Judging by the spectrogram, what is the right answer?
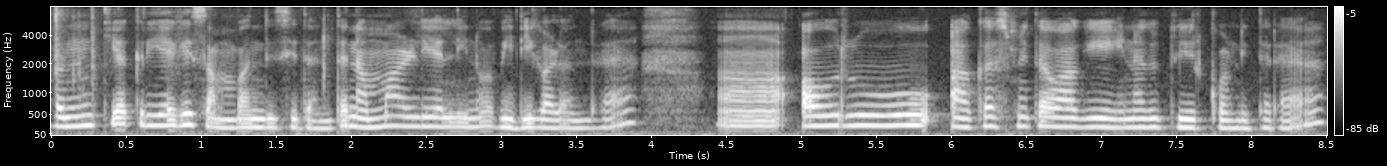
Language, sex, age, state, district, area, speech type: Kannada, female, 30-45, Karnataka, Tumkur, rural, spontaneous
